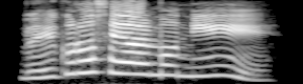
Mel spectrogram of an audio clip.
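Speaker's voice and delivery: high, loud startled cry to grandma; startled protest. Acted. Granddaughter cries out after grandma slaps her hand. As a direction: yelp it out in shock.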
